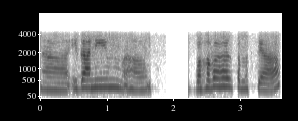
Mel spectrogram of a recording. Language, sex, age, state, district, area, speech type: Sanskrit, female, 45-60, Rajasthan, Jaipur, rural, conversation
